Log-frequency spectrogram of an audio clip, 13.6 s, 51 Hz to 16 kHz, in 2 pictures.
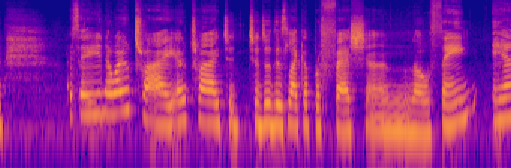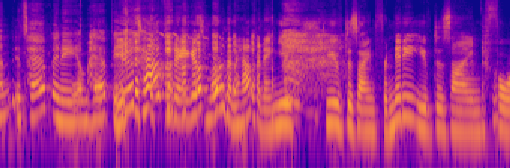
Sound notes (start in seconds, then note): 8.4 laughing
